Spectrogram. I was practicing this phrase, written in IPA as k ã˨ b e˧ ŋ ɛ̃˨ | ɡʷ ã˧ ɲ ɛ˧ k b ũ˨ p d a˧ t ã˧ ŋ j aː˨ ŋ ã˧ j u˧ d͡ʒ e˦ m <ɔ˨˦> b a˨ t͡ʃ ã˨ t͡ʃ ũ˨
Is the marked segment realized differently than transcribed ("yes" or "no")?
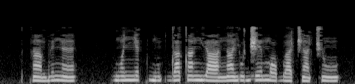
no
